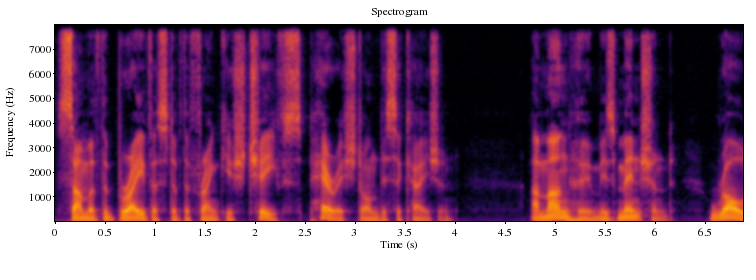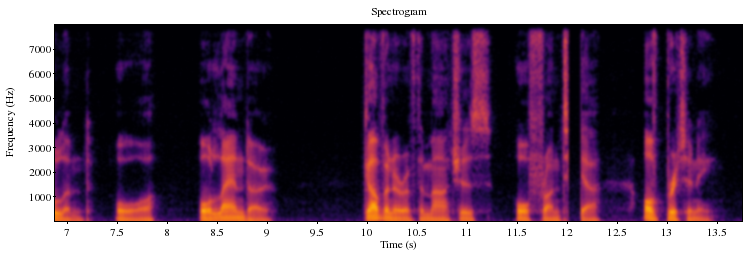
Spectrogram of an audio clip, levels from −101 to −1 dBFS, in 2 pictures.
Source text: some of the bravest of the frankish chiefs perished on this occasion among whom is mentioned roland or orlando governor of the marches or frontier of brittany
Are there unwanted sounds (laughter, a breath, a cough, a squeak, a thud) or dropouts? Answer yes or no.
yes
